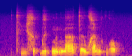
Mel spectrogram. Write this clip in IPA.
t̪ʰi˨˦xə˦˥p̚ɣɨ˦˥t̚ mə̰˧˨nŋaː˨˦ t̪əː˧wɣa˨˦nkwɔ˦˥p̚

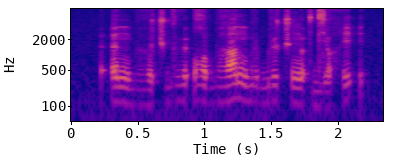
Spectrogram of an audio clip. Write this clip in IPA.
ʔɛnbʱɵt͡ʃɡʱʉʔ ʁʷəbʱanbʉ bʉt͡ʃ ŋɵʔdʲɔhiʔ

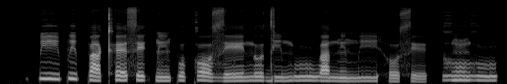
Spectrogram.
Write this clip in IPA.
k͡piː˦pi˦pa˨ kʰɛ˦se˦k͡pĩ˨po˦ kɔ˦˨zeː˨˦nʊ˦ di˨muː˦ wa˦nĩ˨ miː˨ho˨sɪ˨ | ɣũ˦ɣu˦

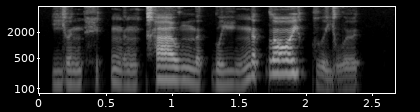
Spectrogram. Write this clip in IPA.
jɵ˨nhɪ˧k̚ŋɐ˨ŋ kʰaː˧wn̪ɐ˨t̚wiː˨ ŋɐ˥t̚lɔː˥j kʷe˨˩jwɵ˨˥t̚

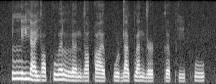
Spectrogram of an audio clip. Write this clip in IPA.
lːi˦jæ˨jɔ˨pʰu˦ə̯ lːə˨ndɔ˨qʷa˨ə̯ pːu˨ɖa˦tʷa˦ndə˞˨ kːə˨pʰi˨ pʰu˦

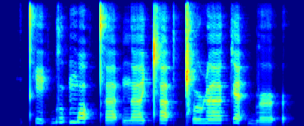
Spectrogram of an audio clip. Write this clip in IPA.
t̪ʰi˨ʔ ɡu˦ʔmɔ˦ʔ t̪ʰɜ˨ʔn̪ɜ˨˦cʰɐ˦ʔ ǀʰu˦ɳɜ˦ kɛ˦ʔbə˞˨ʔ

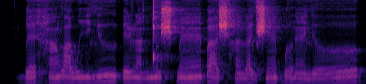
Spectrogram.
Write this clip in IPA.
ɡ͡bɛːhãlˠ awiːlʲɯː ʔeɭãŋ͡ǃɯʃɓɛ̃ː ɓaːʃhãɭalʲʃɛ̃ ɓɤɾɛ̃ːlʲɤː

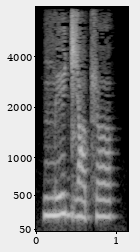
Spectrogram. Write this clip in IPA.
ŋ͡med͡ʑɑʈ͡ʂʌ

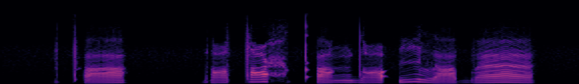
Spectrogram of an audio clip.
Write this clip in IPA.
tʼa˩˧ | ɾɐ˩˧tˤɛ˧˥˧ħ kʼa˩˧ŋdˤɐ˩˧ʔi˧˥˧ la˩˧bæ˧˥˧

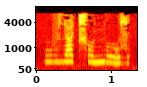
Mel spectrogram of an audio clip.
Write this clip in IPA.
uvʎat͡ɕʰo ɲoz

